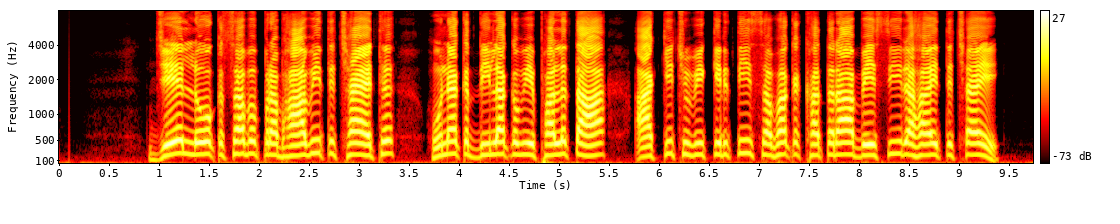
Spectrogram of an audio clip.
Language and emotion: Maithili, neutral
